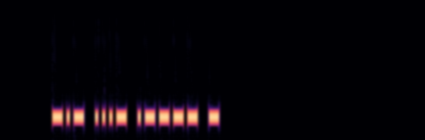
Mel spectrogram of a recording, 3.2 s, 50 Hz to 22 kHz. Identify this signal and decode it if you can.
Morse code, heard as a keyed tone, about 42 wpm, 700 Hz. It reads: KV1T
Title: USA Call Signs - 4 Characters - Repeated 3x - 45wpm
